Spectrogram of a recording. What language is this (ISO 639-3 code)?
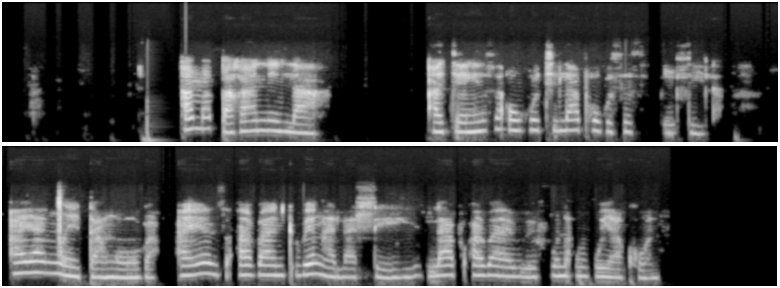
nde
